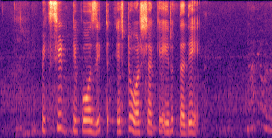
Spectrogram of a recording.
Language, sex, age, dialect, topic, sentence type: Kannada, female, 60-100, Coastal/Dakshin, banking, question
